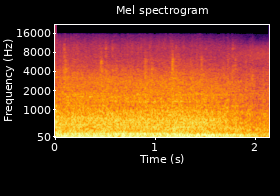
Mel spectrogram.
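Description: Cab noise of a MAN KAT1 off-road truck driving on a gravel road: a steady low drone of engine and tyres.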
